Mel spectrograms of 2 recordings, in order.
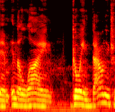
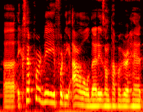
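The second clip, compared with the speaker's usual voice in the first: usual speaking voice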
